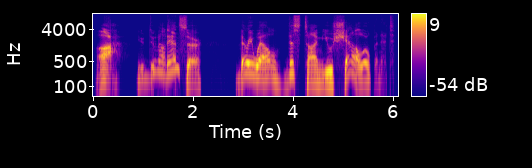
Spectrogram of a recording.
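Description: A man's voice: fairly high pitch, huge pitch swings, takes it slowly, vocal fry, fairly bright tone, no echo, studio quality, pitched above the performer's own voice, exaggerated voice. A man voicing two cruel male assassins who speak in growling, threatening taunts. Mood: menacing mocking.

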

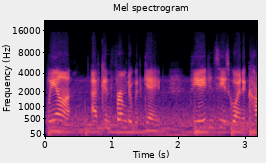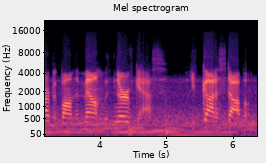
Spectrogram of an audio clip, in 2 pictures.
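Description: A woman playing a brisk, wry mission-support agent in a video game. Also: mid-range voice, steady tone, bright, forceful tone, rough recording. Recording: faint music behind.

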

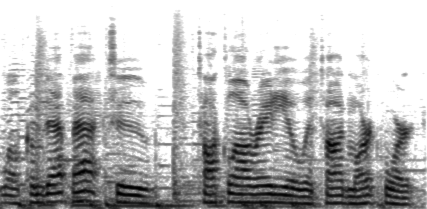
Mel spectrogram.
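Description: A man's voice: mid-range voice, steady tone, slow, music in the background. A man co-hosting a radio talk show in a conversational style, summing up and asking guests questions. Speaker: radio co-host. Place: small radio studio. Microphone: studio microphone.

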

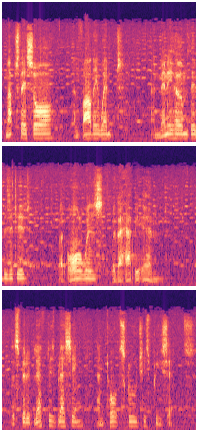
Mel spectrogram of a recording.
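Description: A man narrating an old radio drama as a dramatic storyteller, with theatrical, deliberate phrasing. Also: mid-range voice, close to an everyday voice, poor audio. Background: music.

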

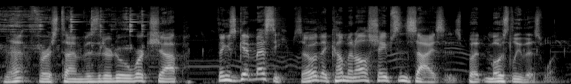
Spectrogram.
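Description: A man's voice: mid-range voice, animated, normal speed, faint music behind, natural voice. An actor playing an eccentric, rambling male inventor in an audio drama, with flippant, wordy showman patter. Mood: flippant, welcoming.

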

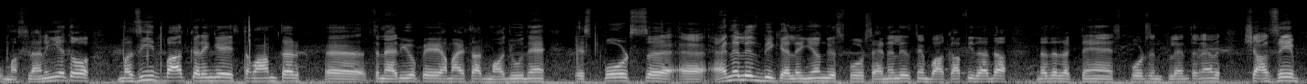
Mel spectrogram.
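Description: A man in his thirties reporting live from outside a stadium and interviewing people, speaking haltingly with frequent filler pauses into a handheld mic. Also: mid-range voice, fairly even intonation, a little mellow, slight background noise. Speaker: sports reporter. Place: outdoors by a stadium.

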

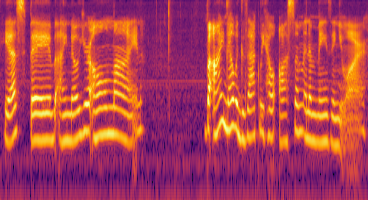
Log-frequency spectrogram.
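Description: A woman playing a slow-talking, affectionate jealous girlfriend. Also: medium pitch, darkish tone, close to an everyday voice. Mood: tender, admiring. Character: affectionate, jealous young girlfriend, defensive and doting. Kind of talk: improvised ASMR girlfriend roleplay.

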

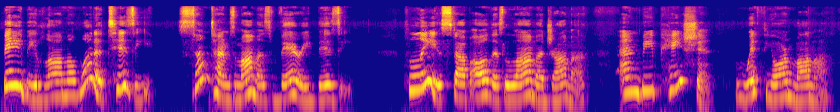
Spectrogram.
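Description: Storybook mama llama, read by a woman: patient, loving but firm, slightly high voice, very slow measured delivery. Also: lively intonation. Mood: gently scolding. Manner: chiding yet loving, measured. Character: gentle, patient mother llama soothing her child. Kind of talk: picture-book character read aloud.

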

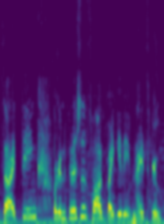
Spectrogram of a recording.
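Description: A woman's voice: a little high, fast talker, low-quality recording. A young woman vlogging casually to a handheld camera, chatty with lots of fillers and restarts as she walks around a city. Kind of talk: casual vlog chat. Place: outdoors in a city at night and by the water. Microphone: handheld camera at arm's length.

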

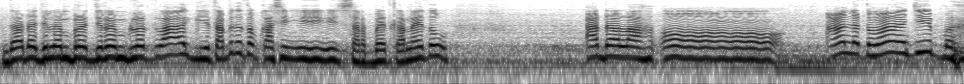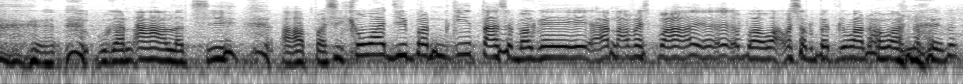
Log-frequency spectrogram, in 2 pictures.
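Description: A man's voice: sits high, moderate pace. A man casually explaining a scooter maintenance trick outdoors, rambling and often restarting or correcting himself. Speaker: motovlogger. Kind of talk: casual how-to vlog chat. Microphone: action camera. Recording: muffled action-cam audio with street noise.

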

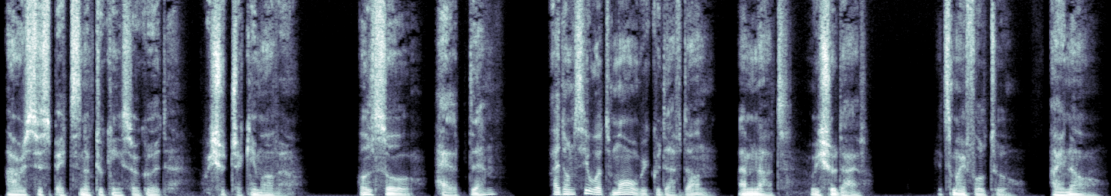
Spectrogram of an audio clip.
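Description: A man playing a calm, composed middle-aged police detective in a video game, speaking in a measured, restrained and precise way. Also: a bass voice, slightly rough, no room sound, studio quality, exaggerated voice. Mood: sober, focused. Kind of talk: video game voice acting, understated dialogue.

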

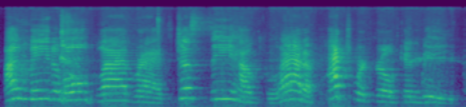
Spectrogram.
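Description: A woman's voice: high voice, expressive, a little slow, bright, forceful tone, full character voice. A woman playing a giddy, nonsensical rag-doll girl in a children's puppet play, playful and full of exclamation. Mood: gleeful. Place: puppet show stage in a convention room. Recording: echoey, noisy distant camcorder recording.

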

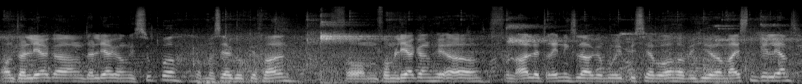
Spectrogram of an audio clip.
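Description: A young man from Austria talks to camera in a sports hall, earnest and measured. His voice is slightly high, with loud hall noise behind it. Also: little pitch movement. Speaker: camp participant. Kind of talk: interview testimonial.

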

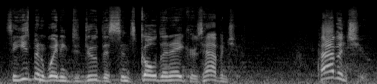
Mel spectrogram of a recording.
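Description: Cocky, high-pitched superhero. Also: male voice, sing-song, a little fast, slight background noise. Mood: sarcastic. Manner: sarcastic, needling. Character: cocky, defensive male armored superhero, middle-aged. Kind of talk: cinematic video game acting.

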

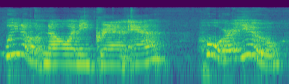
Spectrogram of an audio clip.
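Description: Woman playing a very high, singsong little girl. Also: big pitch swings, a little slow, bright, forceful tone, heavily acted. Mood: wary. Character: wary, obedient little girl, an elder sister. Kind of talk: puppet show stage acting. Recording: distant echoey room, faint noise.

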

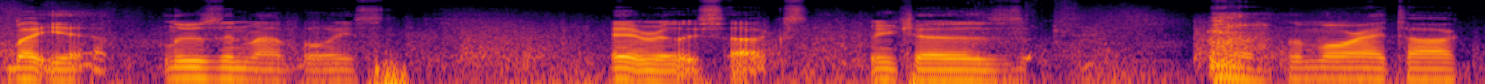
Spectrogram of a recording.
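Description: A man with a hoarse, strained voice that keeps cracking, clearing his throat often as he talks casually over gameplay footage. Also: lowish voice, little pitch movement, extremely slow, pauses often, noisy background. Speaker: gaming channel host.

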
